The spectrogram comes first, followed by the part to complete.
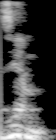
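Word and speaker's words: gem: रख देगा और बोलेगा नहीं तुम जी का उच्चारण ग से नहीं करोगे तुम जी का उच्चारण किससे करोगे ज से करोगे जी का उच्चारण ज से क्योंकि बगल में कौन आ गया इ आ गया तो जी इ एम ये जी का उच्चारण ज से और इ का ए और एम का म तब जोड़ेंगे तो क्या बनेगा जेम जी इ एम जेम जेम मतलब कीमती रत्न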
